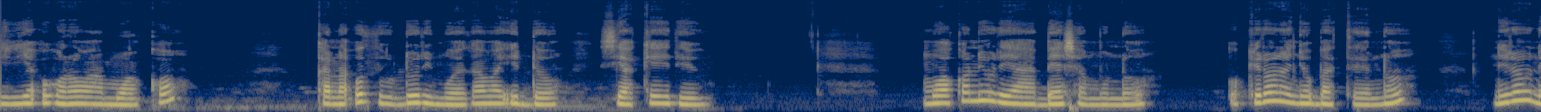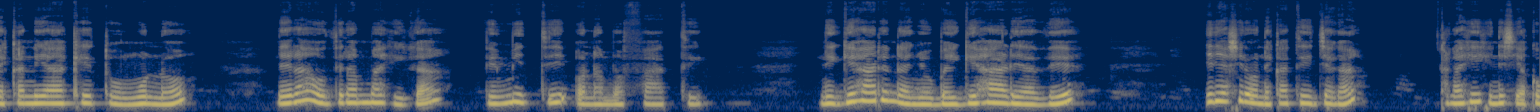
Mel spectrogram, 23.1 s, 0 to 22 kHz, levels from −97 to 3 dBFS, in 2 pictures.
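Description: From 20.58 s to the end at 23.11 s, the speech was most likely run through a time-stretching process that squeezed it to fit a shorter length, playing it about 1.42 times faster while holding the pitch by discarding short slices of the waveform. The result is a time-stretched section: the pace jumps abruptly at 20.58 s and the delivery turns rushed, yet the pitch stays unchanged.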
